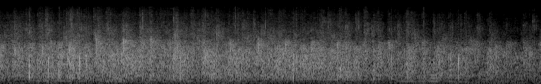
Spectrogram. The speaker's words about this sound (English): Give them another round of applause.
